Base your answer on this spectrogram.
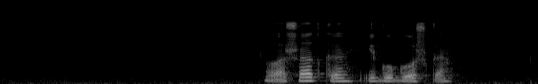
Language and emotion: Russian, neutral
